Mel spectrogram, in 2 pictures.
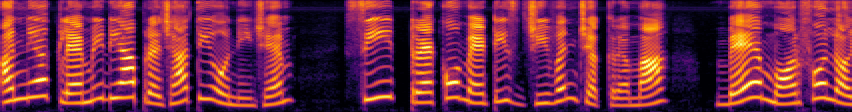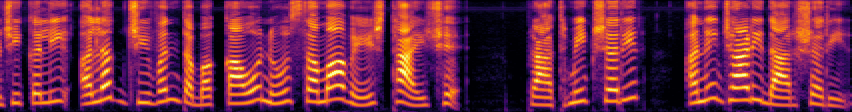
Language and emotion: Gujarati, neutral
